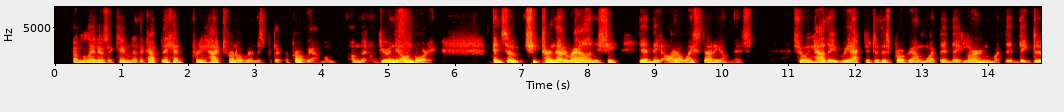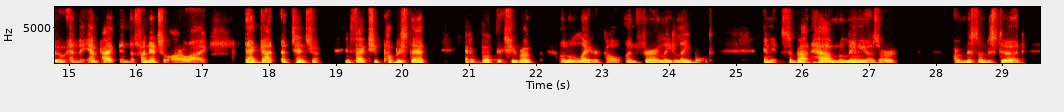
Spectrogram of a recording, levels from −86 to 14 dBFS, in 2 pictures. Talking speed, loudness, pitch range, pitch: 170 wpm, -19 LUFS, 110-140 Hz, 120 Hz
